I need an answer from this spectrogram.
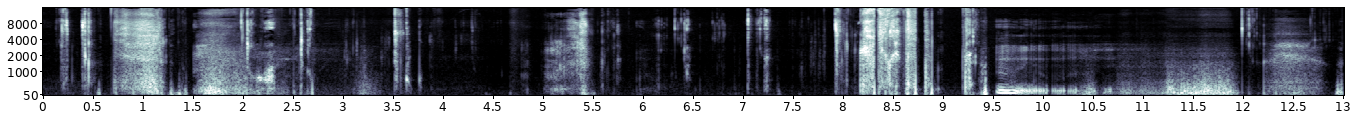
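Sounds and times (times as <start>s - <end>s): crunching and chewing: 0.0s - 0.8s, 2.0s - 9.4s.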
